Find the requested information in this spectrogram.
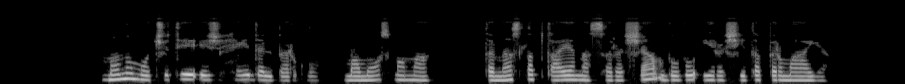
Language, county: Lithuanian, Marijampolė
